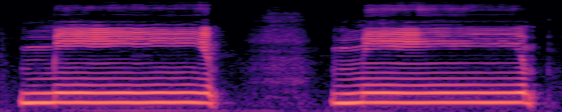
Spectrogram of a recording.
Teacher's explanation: हमारे दोनों होठों के बाहर वाले सूखे हिस्से से मीम अदा होता है। मीम मीम और इसको बारीक पढ़ना।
